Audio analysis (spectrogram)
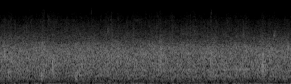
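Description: A large concert-hall crowd applauds and cheers without a break for the chorus members of the BBC Symphony Chorus, Crouch End Festival Chorus and New London Chamber Choir, a dense, steady wash of clapping at an even volume with no individual voices standing out and no one talking.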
